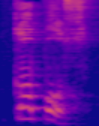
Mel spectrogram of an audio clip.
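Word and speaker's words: κόπος: primera de Tesalonicenses 1 viene del griego copos con k copos y con acento en la primer o que a su vez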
